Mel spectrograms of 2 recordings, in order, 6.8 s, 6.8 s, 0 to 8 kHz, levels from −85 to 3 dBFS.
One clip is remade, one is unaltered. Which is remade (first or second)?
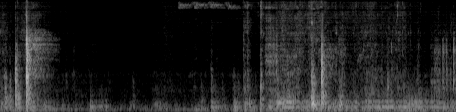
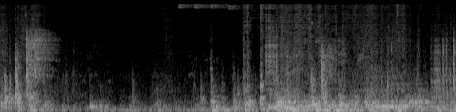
first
